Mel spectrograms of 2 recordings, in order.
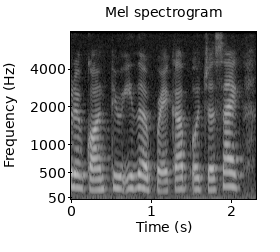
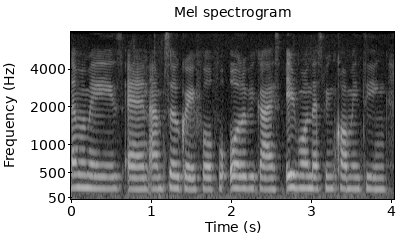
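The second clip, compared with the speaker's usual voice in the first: normal talking voice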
